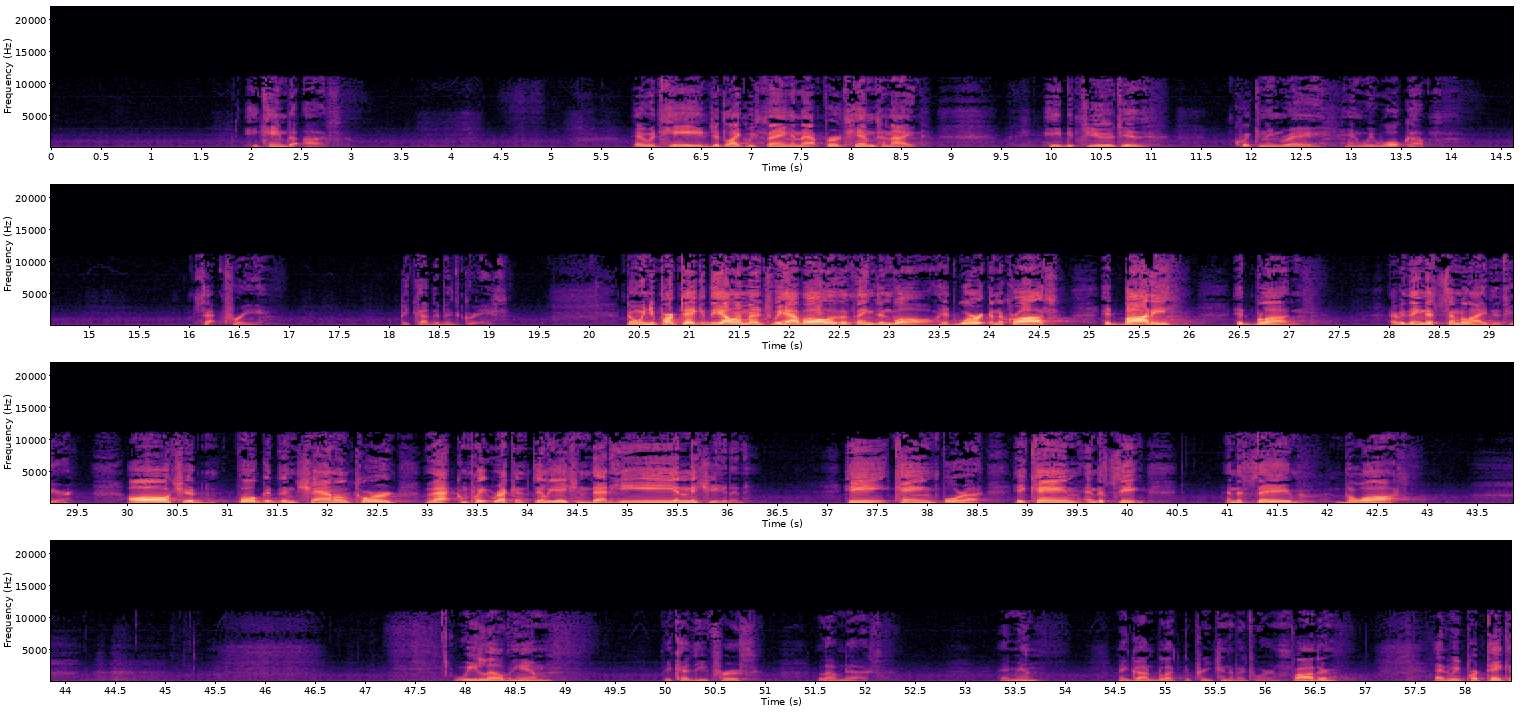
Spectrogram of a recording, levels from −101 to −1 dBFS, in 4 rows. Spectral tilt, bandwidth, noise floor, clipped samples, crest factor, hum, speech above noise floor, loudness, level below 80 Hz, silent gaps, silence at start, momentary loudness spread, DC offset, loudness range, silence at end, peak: -6 dB/octave; 11.5 kHz; -66 dBFS; under 0.1%; 22 dB; none; 44 dB; -21 LUFS; -68 dBFS; none; 2 s; 24 LU; under 0.1%; 23 LU; 0 s; -2 dBFS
